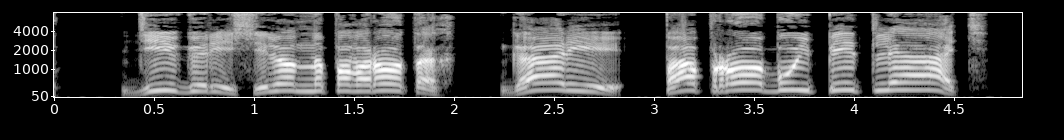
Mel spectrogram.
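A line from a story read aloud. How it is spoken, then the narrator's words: Shouting after someone. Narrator (Russian): Вуд все еще кричал ему вдогонку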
